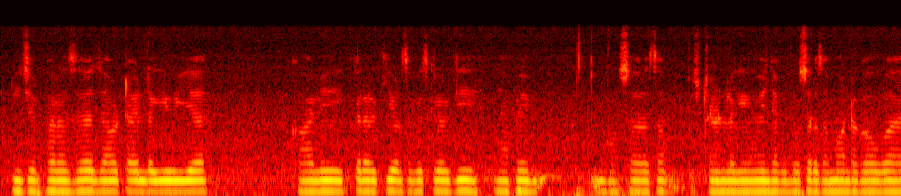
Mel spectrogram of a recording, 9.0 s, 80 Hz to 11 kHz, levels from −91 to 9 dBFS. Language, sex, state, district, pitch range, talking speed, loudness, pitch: Hindi, male, Uttar Pradesh, Jyotiba Phule Nagar, 130-135 Hz, 215 wpm, -25 LUFS, 135 Hz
